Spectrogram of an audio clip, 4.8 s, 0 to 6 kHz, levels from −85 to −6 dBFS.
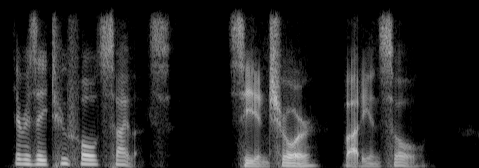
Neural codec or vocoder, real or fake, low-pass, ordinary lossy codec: codec, 16 kHz, 0.8 kbps, ZipCodec; fake; 5.4 kHz; Opus, 64 kbps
